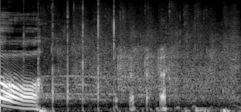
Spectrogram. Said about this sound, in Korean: 박수.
